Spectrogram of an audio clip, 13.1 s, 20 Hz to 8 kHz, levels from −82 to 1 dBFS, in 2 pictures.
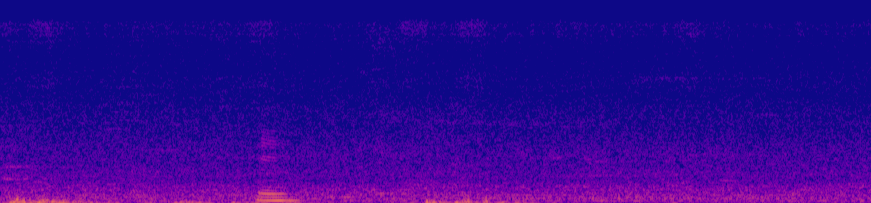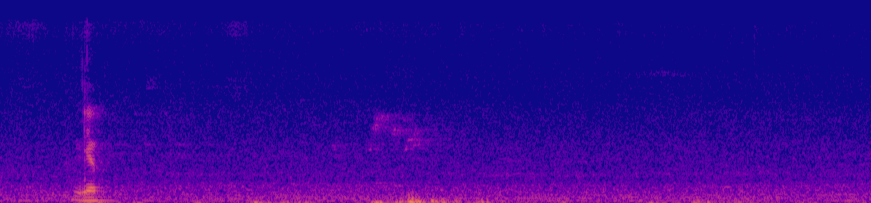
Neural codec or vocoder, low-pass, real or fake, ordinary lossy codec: none; 7.2 kHz; real; none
